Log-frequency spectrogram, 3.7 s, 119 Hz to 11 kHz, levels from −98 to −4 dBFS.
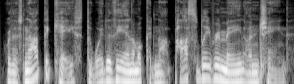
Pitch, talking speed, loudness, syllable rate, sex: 120 Hz, 245 wpm, -17 LUFS, 6.8 syllables/s, male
